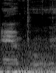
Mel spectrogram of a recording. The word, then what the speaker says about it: Anpu: for another time but it takes it more back to how it was pronounced in ancient Egypt and ampu is more of a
